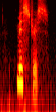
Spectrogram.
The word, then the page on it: mistress: American English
